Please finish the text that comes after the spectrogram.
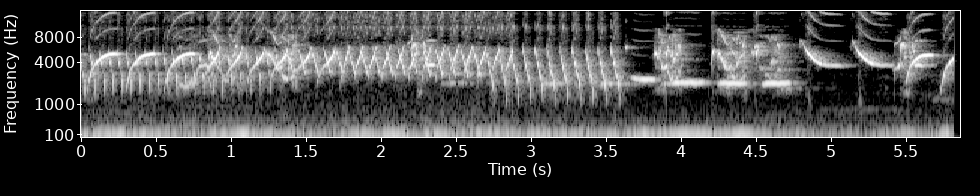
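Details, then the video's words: Canary in full song: a long fast trill of repeated bright upslurred notes lasting about three seconds, then short clipped phrases, dry buzzy notes and high whistled sweeps, over a soft low hum. "اجمل صوت كناري"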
